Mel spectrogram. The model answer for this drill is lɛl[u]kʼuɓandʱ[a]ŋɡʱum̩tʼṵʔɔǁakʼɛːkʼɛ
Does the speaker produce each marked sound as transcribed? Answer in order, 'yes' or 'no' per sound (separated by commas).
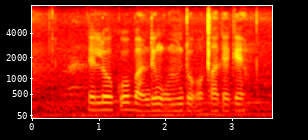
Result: no, no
